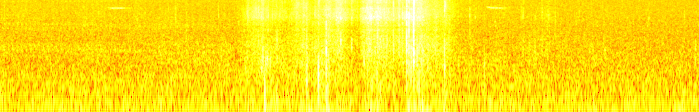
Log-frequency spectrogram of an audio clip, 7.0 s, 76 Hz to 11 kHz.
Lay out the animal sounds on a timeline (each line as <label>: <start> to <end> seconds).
Brown Creeper (Certhia americana): 0.9 to 1.4 seconds
Brown Creeper (Certhia americana): 4.8 to 5.1 seconds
